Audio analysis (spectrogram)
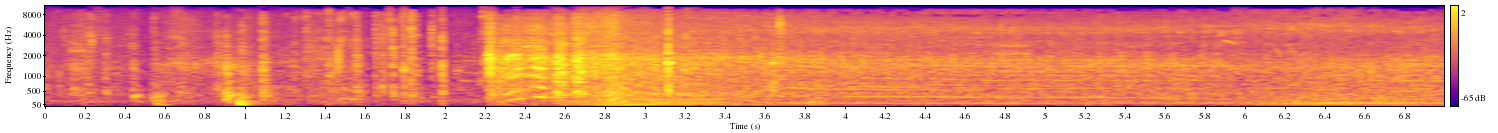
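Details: A vehicle engine starts with a burst of clicks and rumble, then settles into a steady idle, with no animal calls heard.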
